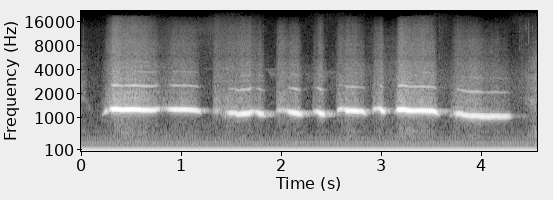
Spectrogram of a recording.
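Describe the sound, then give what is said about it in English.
An old man at a workbench whistles a gentle, lullaby-like tune alone, the clear notes gliding in short connected phrases with a steady, unhurried rhythm over a low background hum. “He whistles a tune, sounds like a lullaby or a nursery rhyme.”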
